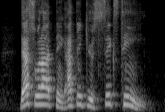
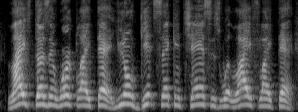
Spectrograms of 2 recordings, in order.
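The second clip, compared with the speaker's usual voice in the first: ordinary talk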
